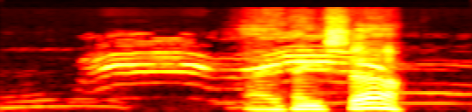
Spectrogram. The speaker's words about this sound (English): That ain't the kind of cat fight I'm used to seeing, but all right.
